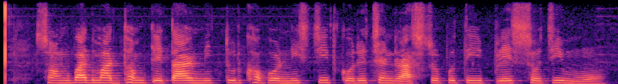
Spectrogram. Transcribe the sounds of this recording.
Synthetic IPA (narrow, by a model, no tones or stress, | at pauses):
ʃɔŋbad̪mad̪ʱːomt̪et̪aɾmɾit̪ːuɾkʰɔboɾniʃt͡ɕit̪koɾet͡ɕʰenɾaʃʈɾopot̪iɾpɾeʃːot͡ɕibmo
